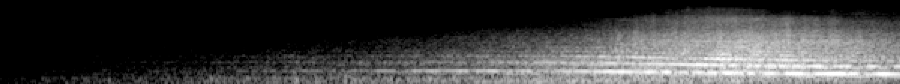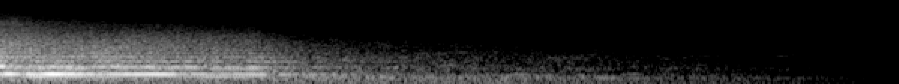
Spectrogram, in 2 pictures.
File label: CARS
